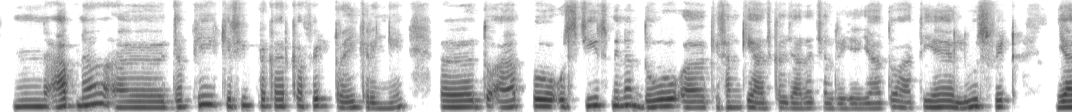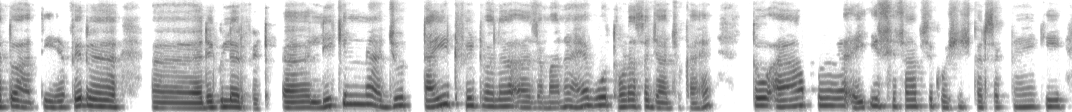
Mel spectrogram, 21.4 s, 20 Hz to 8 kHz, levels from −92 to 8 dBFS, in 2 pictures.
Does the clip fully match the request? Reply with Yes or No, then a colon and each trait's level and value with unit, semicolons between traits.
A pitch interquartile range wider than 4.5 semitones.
No: average, 3.5 semitones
